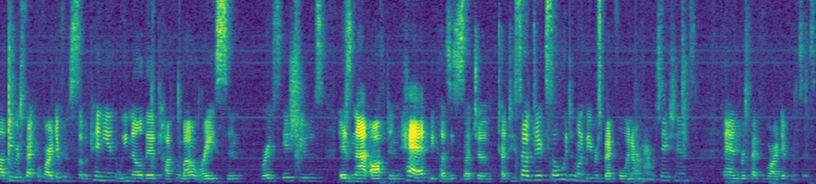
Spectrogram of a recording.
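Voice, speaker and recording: Talking very fast with big swings in loudness, a woman uses a medium pitch, ordinary pitch variation and a bright, sharp tone. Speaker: community group chair and facilitator. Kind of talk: panel discussion facilitation.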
